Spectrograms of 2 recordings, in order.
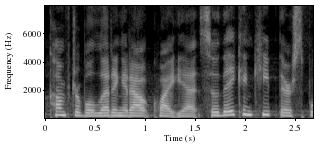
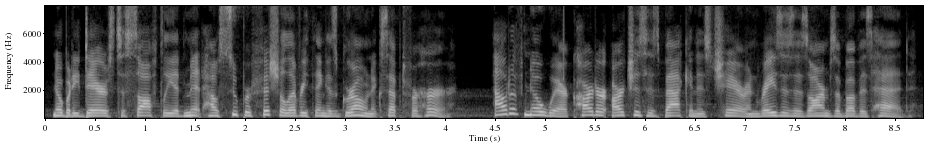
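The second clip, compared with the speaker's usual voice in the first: ordinary delivery, nothing marked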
